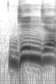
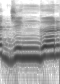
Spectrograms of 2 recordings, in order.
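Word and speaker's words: ginger: जिंजर और यह जो जी आ रहा है आगे इसके बाद में भी ई है इसलिए हमने इसको ज पढ़ा जिंजर पढ़ा जिंगर नहीं पढ़ा यानी इस जी को हम ग नहीं पढ़ रहे हैं जिंगर नहीं पढ़ रहे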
